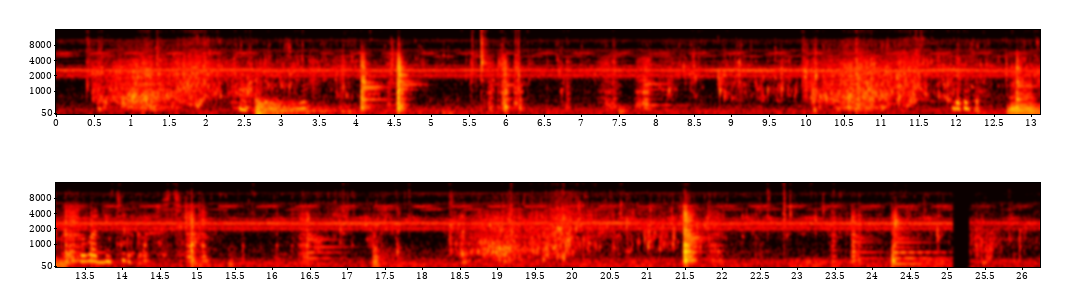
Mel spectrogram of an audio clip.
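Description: Water splashes and swirls as a net sweeps through shallow water.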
